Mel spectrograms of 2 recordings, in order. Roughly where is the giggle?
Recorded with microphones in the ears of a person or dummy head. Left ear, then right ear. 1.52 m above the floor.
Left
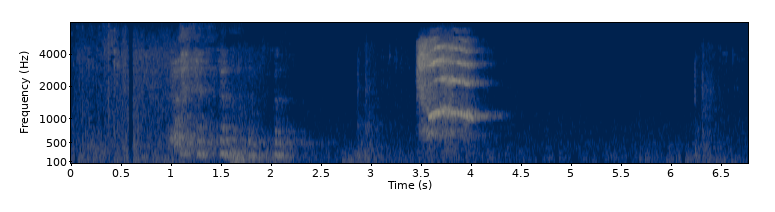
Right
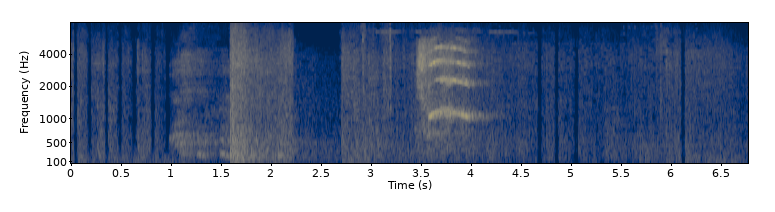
Left.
